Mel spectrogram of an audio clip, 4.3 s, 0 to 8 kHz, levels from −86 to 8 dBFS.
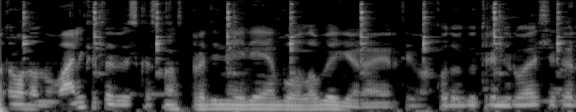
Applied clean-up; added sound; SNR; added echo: classical method Wiener filter.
